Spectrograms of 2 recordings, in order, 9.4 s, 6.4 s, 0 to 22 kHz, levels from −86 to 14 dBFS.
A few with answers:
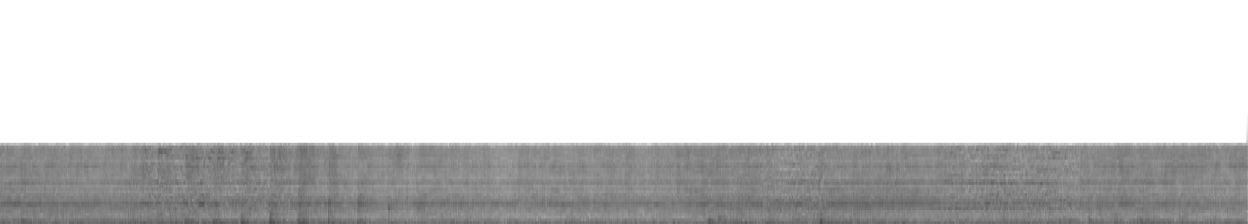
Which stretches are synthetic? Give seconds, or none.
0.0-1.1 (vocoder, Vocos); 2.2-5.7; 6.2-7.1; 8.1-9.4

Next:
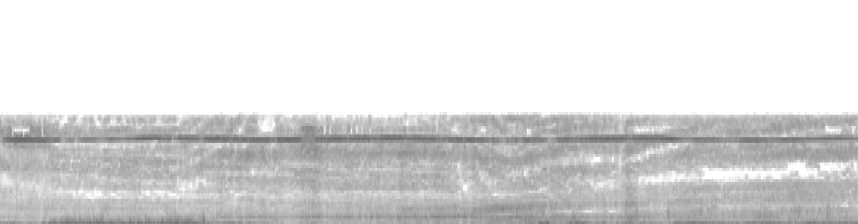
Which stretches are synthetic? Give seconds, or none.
1.2-5.0 (vocoder, Vocos)

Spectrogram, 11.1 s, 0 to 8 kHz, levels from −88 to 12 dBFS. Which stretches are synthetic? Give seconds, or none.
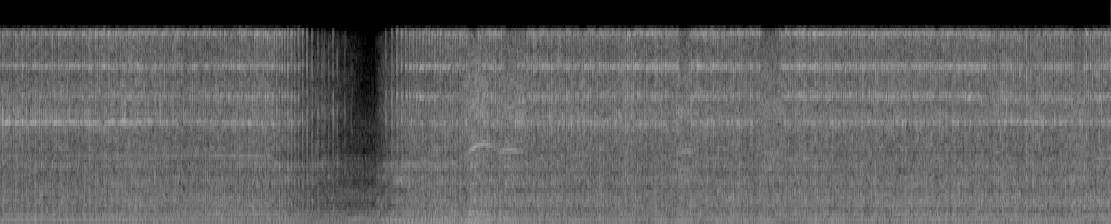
1.1-1.6 (vocoder, Vocos); 5.2-5.7; 6.5-7.1; 8.9-9.8

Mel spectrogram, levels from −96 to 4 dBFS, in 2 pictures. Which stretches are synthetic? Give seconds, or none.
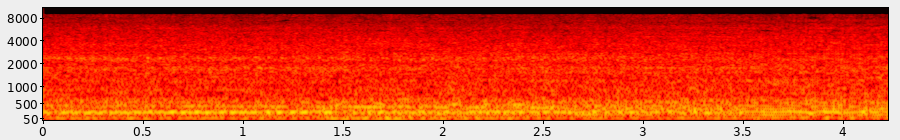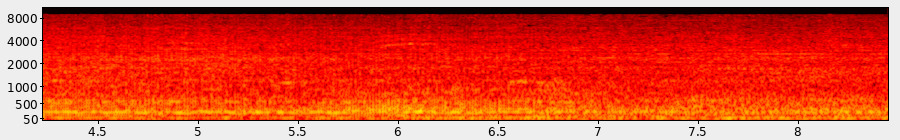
3.5-6.7 (vocoder, Vocos)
